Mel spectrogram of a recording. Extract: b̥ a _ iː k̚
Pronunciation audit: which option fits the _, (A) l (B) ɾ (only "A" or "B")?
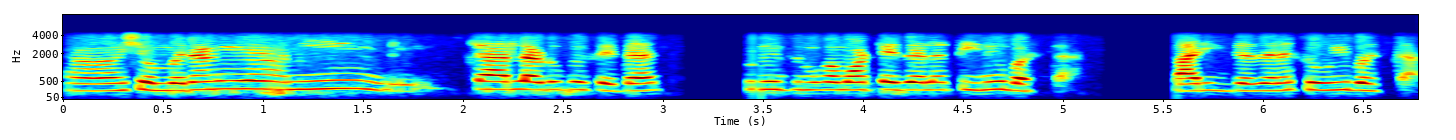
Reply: B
